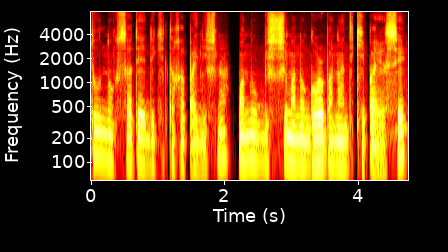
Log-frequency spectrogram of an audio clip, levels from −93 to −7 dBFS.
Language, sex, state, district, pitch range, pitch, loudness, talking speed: Nagamese, male, Nagaland, Kohima, 95-110 Hz, 100 Hz, -19 LUFS, 165 wpm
